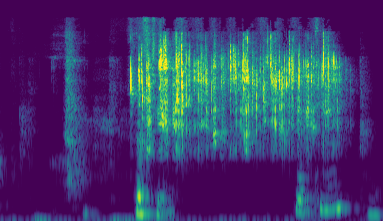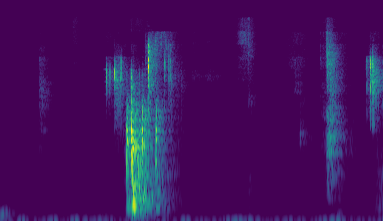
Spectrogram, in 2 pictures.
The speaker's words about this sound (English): Dice are gonna roll good for me first.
